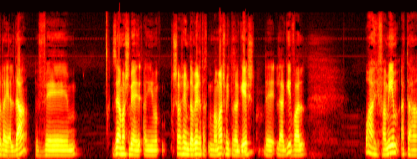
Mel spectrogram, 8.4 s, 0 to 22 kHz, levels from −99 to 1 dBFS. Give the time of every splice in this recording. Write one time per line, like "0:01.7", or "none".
0:02.2
0:02.6
0:04.1
0:05.8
